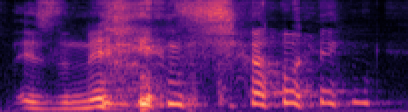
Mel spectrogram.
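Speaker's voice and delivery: high, laughing mock-innocent ask; laughing question. Asking the theater workers, laughing at himself. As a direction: giggle through the question.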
